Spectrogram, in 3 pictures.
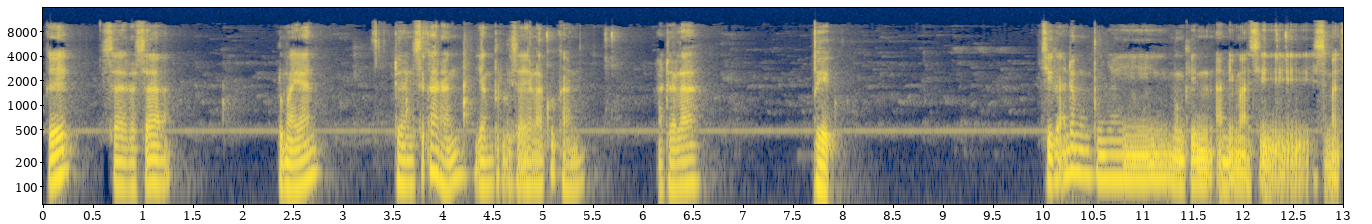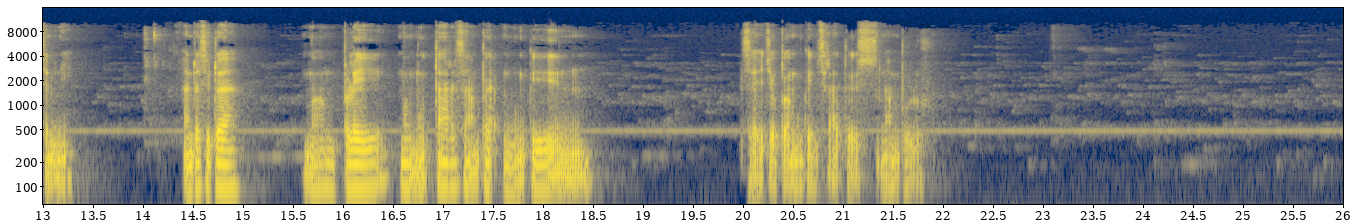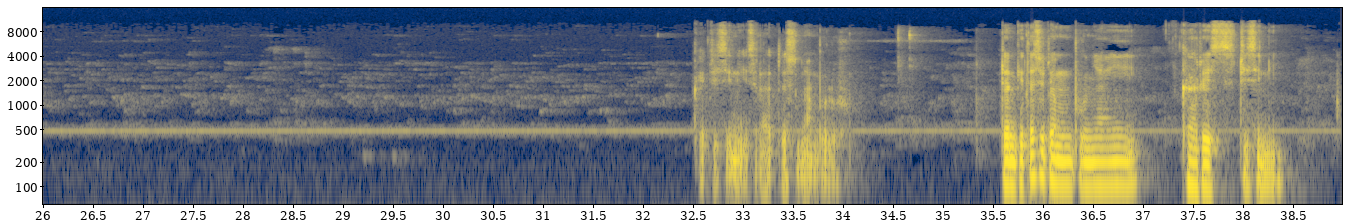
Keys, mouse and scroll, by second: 5.8 click, 12.5 click, 34.8 click.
